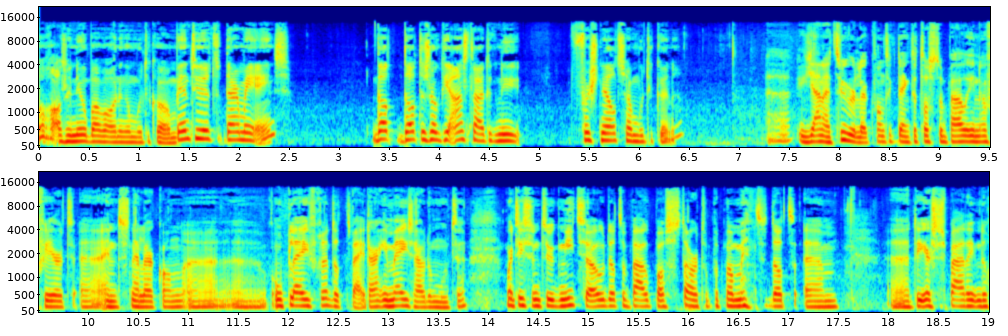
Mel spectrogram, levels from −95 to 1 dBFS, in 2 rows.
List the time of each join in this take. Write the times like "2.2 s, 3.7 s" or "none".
1.3 s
